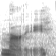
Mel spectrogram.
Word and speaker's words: Murray: I think it's Murray. That's like how you pronounce that last name. Murray. Yeah, like Bill Murray.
